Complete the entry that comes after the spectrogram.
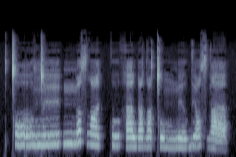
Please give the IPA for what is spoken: ǀ ɔ ɾ ɔ ʊ̯ ŋ͡ǀ ø | mː ʏ sˤ ðˤ ɜ kː o h a w e dˤ o ǀ o mː ø ʊ̯ ɡ øː sˤ ɡ a

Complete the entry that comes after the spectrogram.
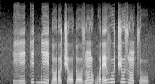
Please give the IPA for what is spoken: ɣ iː˨˦ k i˦ ɡ͡b iː˦˨ ɗ o˨ ɾ o˦ t͡ʃ oː˨ ɗ oː˨ z ũ˦ ɾ u˨ ɡʷ e˨ ɾ e˦ v u˦ t͡ʃ u˦ z ũ˦ t͡s u˨

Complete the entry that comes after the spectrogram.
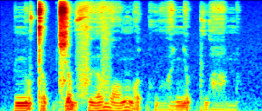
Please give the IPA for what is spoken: ɲ ṵ˧˨ t̪ ə˨˩ p̚ t͡ɕ ə̰˧˥ w f ɨ˨˦ ə̯ v ɔ˨˦ ŋ ɔ˨˩ t̚ h w ṳ˨˩ ə̯ ɲ ə˨˩ p̚ k w a̤˨˩ m

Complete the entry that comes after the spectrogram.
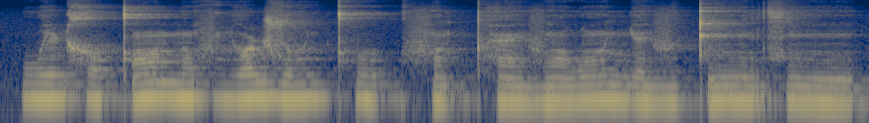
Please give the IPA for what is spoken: w i ɳ x o kʼ õ n̪ ũ f ʎ o ɳ z u ʎ kʰ uː k f ə̃ k pʰ ɛ̃ i̯ v õ w ũ ɲ ɛ i̯ v i kʼ ĩː r s ĩː

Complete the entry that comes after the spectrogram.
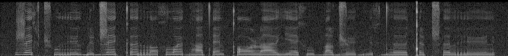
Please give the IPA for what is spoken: ʐ ɛ x ʈ͡ʂʰ u r ʏː l b e ɖ͡ʐ ɛ kʼ ə r ɔ x lˠ œ ɡʱ a tʼ ɛ l kʼ ɔ ɭ a ə̯ lʲ ɛ x u b a ɖ͡ʐ ʏː ɡʱ ʏ x dʱ əː ǃ ɛ ʈ͡ʂʰ ə l r ʏː l

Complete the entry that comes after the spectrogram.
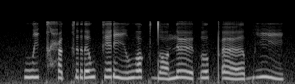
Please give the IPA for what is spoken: w i˧˥˧ k ħ ø˧˩˧ k r ə˧˥˧ w k e˦˥ ɾ iː˧˩˧ w ɔ˧˥˧ k d ɔ˧˩˧ n øː˥˩ ɠ o˦˥ pʼ œː˧˩˧ ə̯ bʱ iː˥˩

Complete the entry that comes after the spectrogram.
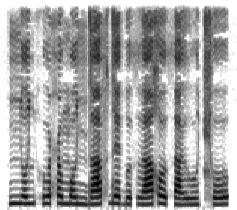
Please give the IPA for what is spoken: ɲ ɔ ʎ h u ħ o m ɔ ɲ d a f d ɛ ɠ ʊ θ ð a χ o θ a ɣ u t͡ɕʰ o

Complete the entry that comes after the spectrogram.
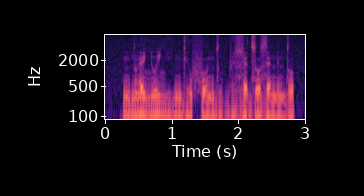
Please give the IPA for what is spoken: n d ũ˨ ɾ ɛ˦˨ ʎ u˦ i̯ ʎ i̤˧ ŋ ɡ e̤˧ u̯ f o˨ n d ṳ˦ b ɛ̤˨ ɮ ɛ˧ d͡z o˦ z ɛ˧ n e˧ n d o˨

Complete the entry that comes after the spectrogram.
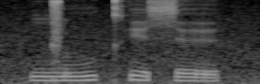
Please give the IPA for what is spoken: ŋ͡ǁ u kʰ ɪ s ɘ

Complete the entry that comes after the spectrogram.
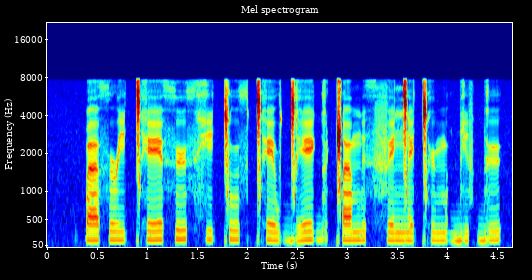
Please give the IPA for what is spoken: k͡p ɐ θ ɹ i ǀʰ e θ ʉ θ x i ǀ u θ ǀʰ e w ɡ͡ǀ e ɡ ɵ ǁ ɐ m i θ f e ŋ͡ǀ e ǀʰ ʉ m ɐ ɡ͡b i f ɡ͡b ɨ

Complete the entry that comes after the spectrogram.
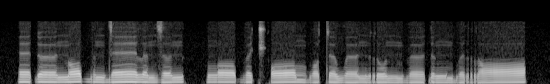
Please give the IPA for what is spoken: ɛ ɗ œː n ɔ b ə n d ɛː l ə n z ə n | ŋ ɔː b œ t͡ʃʼ ɔː m b ɔ t œ w œː n r o n m b œː ɗ ə ŋ m b ə r ɒː

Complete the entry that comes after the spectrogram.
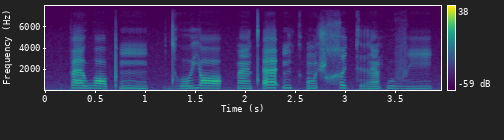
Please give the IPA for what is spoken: p æ w ɒ pʼ ĩ | dʱ o j ɒ | p æ̃ tʼ æ ʔ ĩ k ʔ õ ʃ χ i k r æ̃ p u v i

